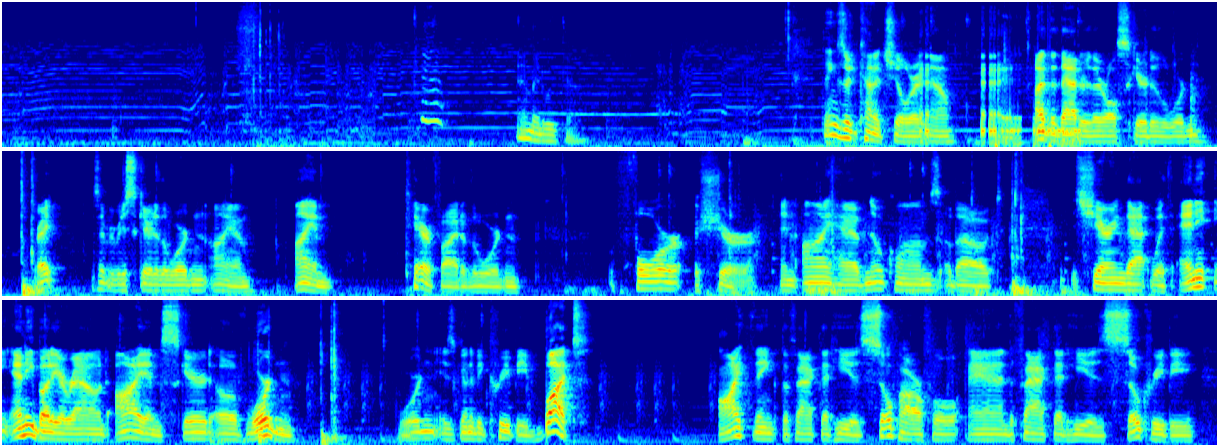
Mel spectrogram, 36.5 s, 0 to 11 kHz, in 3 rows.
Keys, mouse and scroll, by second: 9.1 click, 9.7-10.8 drag, 12.3 KP_0, 13.8-14.3 scroll down 4, 14.4 scroll down 3, 15.6-16.1 scroll down 2, 18.8 right click, 20.3 ctrl+Tab, 21.3 right click, 22.2 KP_Decimal, 23.1-23.7 scroll down 10, 25.1 scroll down 1, 30.0 ctrl+s.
